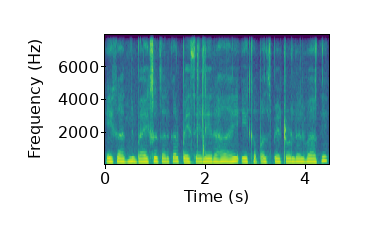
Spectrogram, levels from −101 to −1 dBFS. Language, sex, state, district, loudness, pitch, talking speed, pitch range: Hindi, female, Madhya Pradesh, Bhopal, -13 LUFS, 195 Hz, 185 wpm, 195-205 Hz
